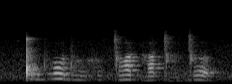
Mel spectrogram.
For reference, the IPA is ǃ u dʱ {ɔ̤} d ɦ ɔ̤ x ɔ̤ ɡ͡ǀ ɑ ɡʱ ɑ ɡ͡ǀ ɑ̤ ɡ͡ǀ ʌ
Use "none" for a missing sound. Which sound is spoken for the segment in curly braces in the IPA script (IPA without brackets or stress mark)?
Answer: ɔ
